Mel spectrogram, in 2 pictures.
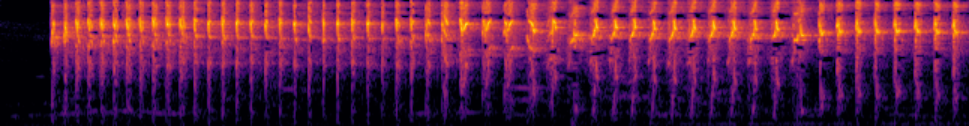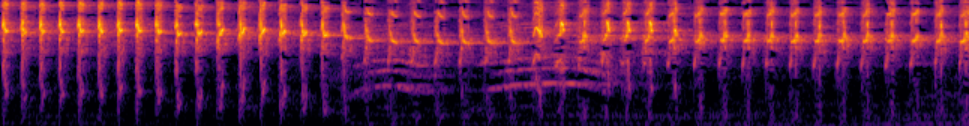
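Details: Lovebird calling a rival, used as a lure to prompt long ngekek chattering: a fast, high, rattling chatter of rapid even pulses that runs unbroken for about nine seconds, with faint lower whistled notes from another bird near the end.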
